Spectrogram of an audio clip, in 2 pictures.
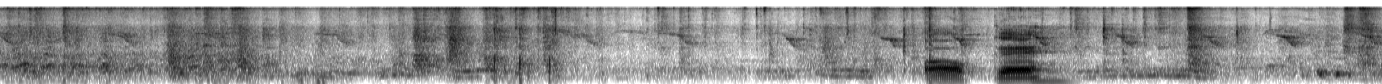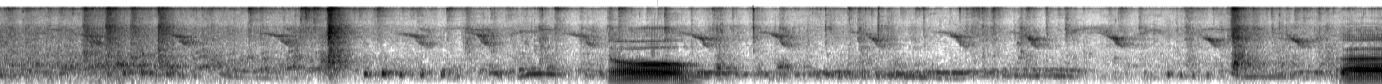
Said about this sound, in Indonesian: Nah ini merpati kolong nih, tuh lagi giring juga.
